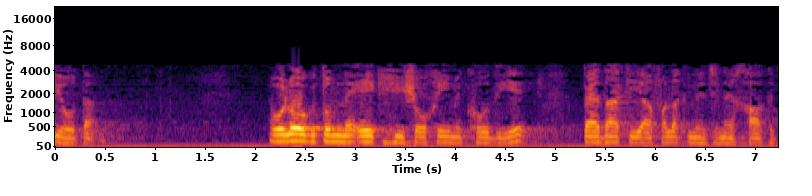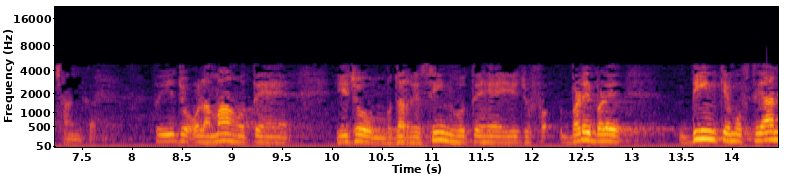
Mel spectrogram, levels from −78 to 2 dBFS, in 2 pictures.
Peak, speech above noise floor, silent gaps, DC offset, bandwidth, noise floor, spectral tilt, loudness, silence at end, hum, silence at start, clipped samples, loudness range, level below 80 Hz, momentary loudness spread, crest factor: 0 dBFS; 25 dB; none; 1%; 5 kHz; -41 dBFS; -10 dB/octave; -17 LUFS; 0 s; none; 0 s; under 0.1%; 7 LU; -42 dBFS; 17 LU; 18 dB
